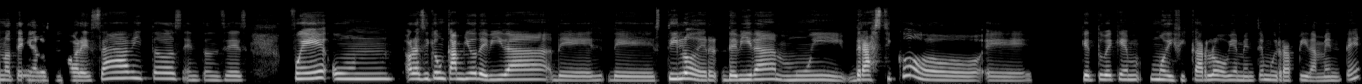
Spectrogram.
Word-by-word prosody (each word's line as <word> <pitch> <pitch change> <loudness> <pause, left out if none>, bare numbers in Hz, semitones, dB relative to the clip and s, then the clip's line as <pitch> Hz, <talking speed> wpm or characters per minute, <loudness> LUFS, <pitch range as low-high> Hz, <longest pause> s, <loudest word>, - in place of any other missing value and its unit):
no 210 -1 -3
tenía 205 -2 -3
los 190 -1 -4
mejores 185 +1 -3
hábitos, 275 -1 +1
entonces, 200 -1 -7 0.4
fue 270 +3 +5
un 255 0 +2
ahora 255 +2 +4
sí 255 - +1
que 280 - -1
un 280 - +5
cambio 255 +1 +4
de 240 -4 +5
vida, 225 +1 0
de 195 0 -4
de 185 -2 -3
estilo 255 +8 +4
der 200 -3 -1
de 205 0 +3
vida 230 +3 +2
muy 205 -2 -2
drástico, 215 - 0
eh, 180 -1 -8 0.5
que 215 - +4
tuve 220 +1 +1
que 220 -1 -2
modificarlo 210 -1 0
obviamente 195 0 -4
muy 210 -2 -3
rápidamente. 185 - -5
210 Hz, 135 wpm, -22 LUFS, 195-250 Hz, 0.5 s, fue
